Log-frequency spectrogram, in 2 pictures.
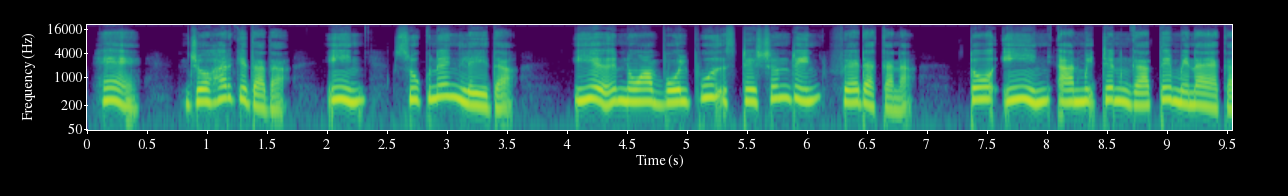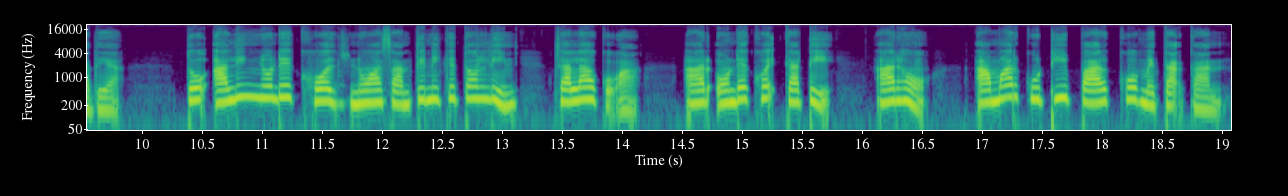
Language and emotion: Santali, neutral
